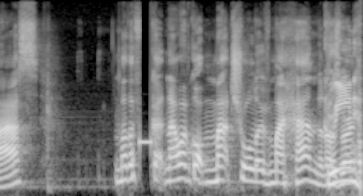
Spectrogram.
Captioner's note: beep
